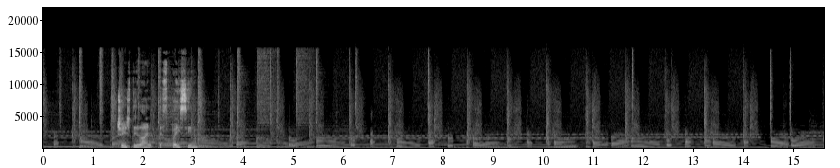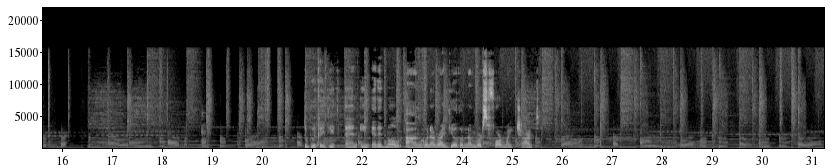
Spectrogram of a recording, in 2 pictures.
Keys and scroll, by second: 9.7 Tab, 20.4 shift+d, 22.5 Escape, 24.5 Tab, 26.3 Up, 26.5 Up, 26.9 Down, 27.0 Down, 27.2 Down, 28.2-30.1 typing.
